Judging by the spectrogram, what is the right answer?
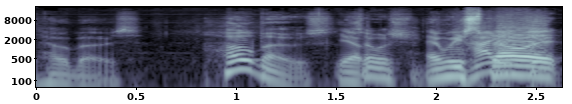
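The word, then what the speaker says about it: Hobeaux: sell it to it we spell it really fun it's h-o-b-e-a-u-x so when you see that hobo yeah so when we uh when we post that on social media that's how you pronounce that okay hobos yep and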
